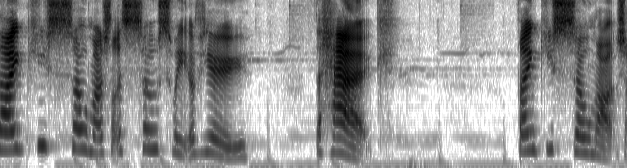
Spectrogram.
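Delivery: choked up, close to tears. Thanking viewers for upgrading their subscriptions: emotional, close to tears. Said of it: "the way everyone's upgrading their sub is making me so emotional".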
